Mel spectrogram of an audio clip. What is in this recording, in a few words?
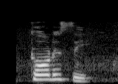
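"torse", Mooré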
